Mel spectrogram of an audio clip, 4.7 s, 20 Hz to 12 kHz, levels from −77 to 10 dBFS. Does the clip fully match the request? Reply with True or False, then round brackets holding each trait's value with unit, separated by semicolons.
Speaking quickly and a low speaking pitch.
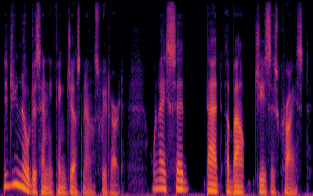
False (165 wpm; 110 Hz)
